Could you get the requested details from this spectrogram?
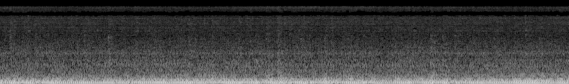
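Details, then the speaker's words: Carbureted project car idling smoothly and evenly after fuel pressure regulator work and adjusting the idle screw down from too high; deep steady idle with no dips, idle screw area still leaking; normal idle. "dang listen to her purr I think we're in a much better place"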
